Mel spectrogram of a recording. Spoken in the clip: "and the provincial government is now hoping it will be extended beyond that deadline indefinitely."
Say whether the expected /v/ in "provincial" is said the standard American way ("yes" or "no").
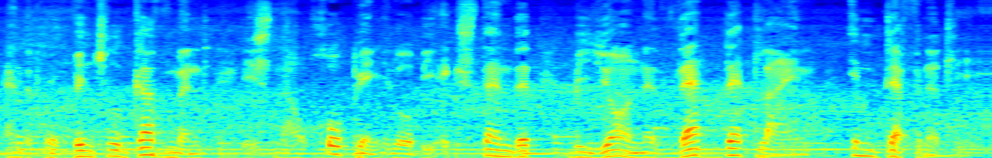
yes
